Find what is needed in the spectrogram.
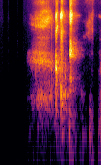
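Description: A person sneezing: a breathy rush builds from about half a second in and peaks in sharp bursts a little over a second in, followed by a shorter burst of breath near the end.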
